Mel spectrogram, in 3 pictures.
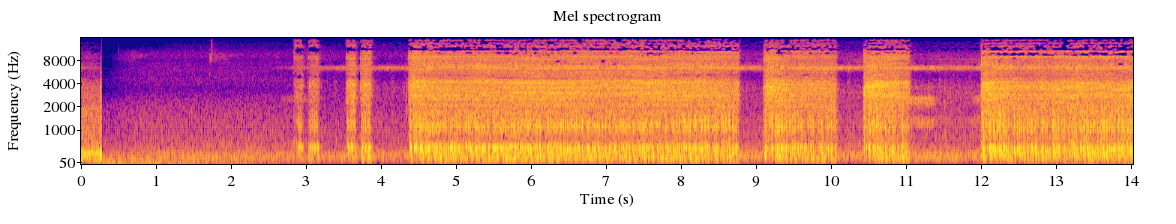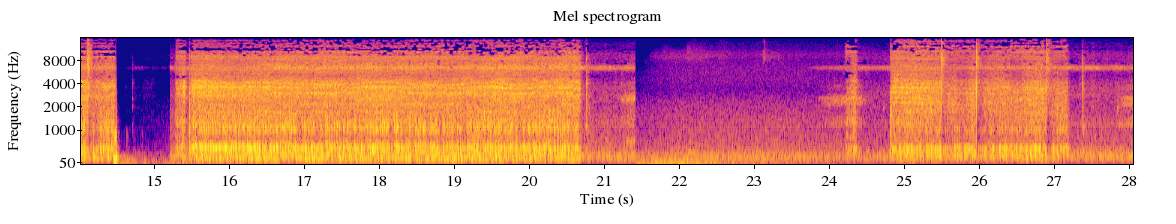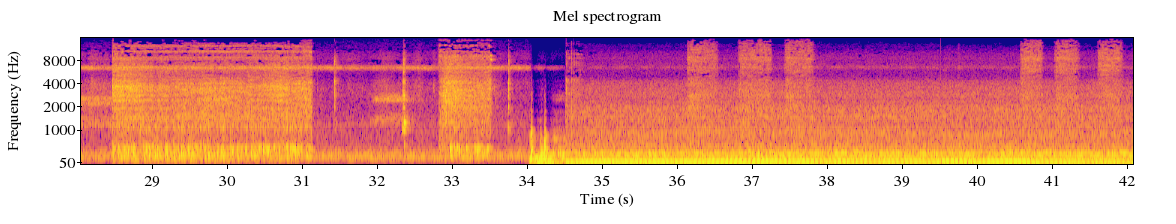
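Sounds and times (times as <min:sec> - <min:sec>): spray gun hissing: 0:36.1 - 0:38.7, 0:40.3 - 0:42.0.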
